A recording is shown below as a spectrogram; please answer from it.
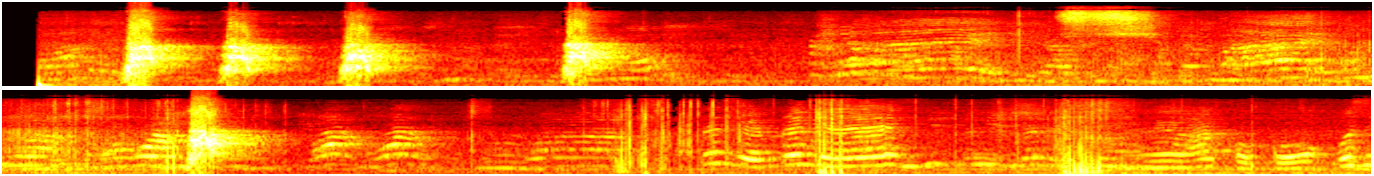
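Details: Pet dog barking at strangers: four sharp, loud barks in quick succession over the first three seconds, then a person talking with household noises and one more lone bark near the middle.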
